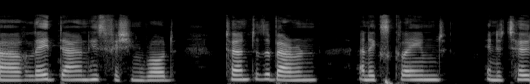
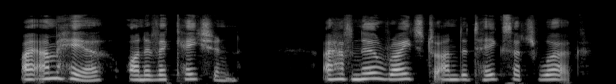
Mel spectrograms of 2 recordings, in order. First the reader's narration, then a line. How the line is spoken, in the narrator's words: This offer disconcerted Ganimard, who replied calmly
